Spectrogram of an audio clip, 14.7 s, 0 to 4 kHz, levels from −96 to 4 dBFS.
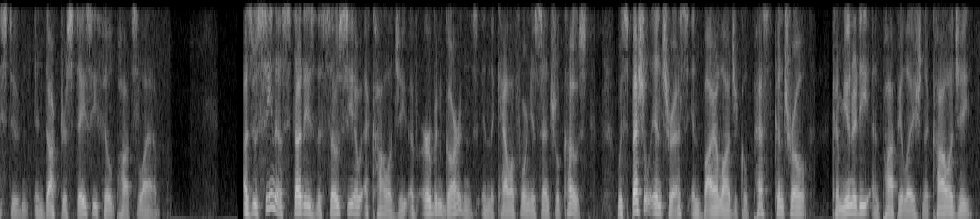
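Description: In the pauses at 2.54–3.64 s, 8.92–9.06 s and 9.18–9.26 s (before "with special interests in"), and 12.22–12.48 s (between "in biological pest control" and "community and"), the background turns flat and featureless, mostly about 9 dB quieter. It is likely comfort noise standing in for the real background while transmission paused.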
